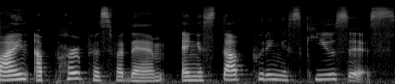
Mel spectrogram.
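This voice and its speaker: A woman speaks with a Spanish accent and lively intonation. The recording is very clean, with a silent background. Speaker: radio segment host. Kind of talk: radio interview. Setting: radio studio, live.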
